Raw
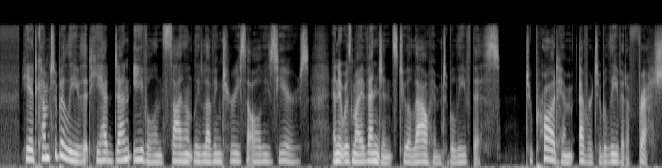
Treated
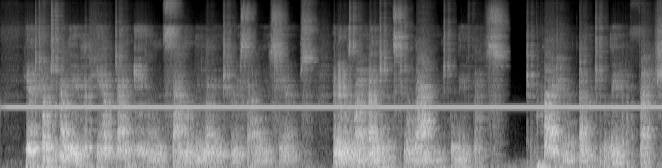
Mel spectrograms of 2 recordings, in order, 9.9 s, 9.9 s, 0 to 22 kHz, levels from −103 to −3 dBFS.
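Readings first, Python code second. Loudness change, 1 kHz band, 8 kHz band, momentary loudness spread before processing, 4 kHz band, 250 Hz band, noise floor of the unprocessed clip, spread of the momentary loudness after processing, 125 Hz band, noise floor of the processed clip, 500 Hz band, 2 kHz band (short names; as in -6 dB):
+2.5 dB, +3.0 dB, +0.5 dB, 12 LU, +2.0 dB, -1.5 dB, -54 dBFS, 8 LU, -2.0 dB, -34 dBFS, +4.5 dB, +13.0 dB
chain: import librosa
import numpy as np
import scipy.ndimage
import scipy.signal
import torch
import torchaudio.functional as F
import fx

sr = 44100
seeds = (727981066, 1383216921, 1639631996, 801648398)

p1 = fx.lower_of_two(x, sr, delay_ms=2.3)
p2 = fx.whisperise(p1, sr, seeds[0])
p3 = p2 + 10.0 ** (-38.0 / 20.0) * np.sin(2.0 * np.pi * 1600.0 * np.arange(len(p2)) / sr)
p4 = p3 + fx.room_early_taps(p3, sr, ms=(58, 78), db=(-5.0, -8.0), dry=0)
y = fx.rev_gated(p4, sr, seeds[1], gate_ms=120, shape='flat', drr_db=4.5)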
